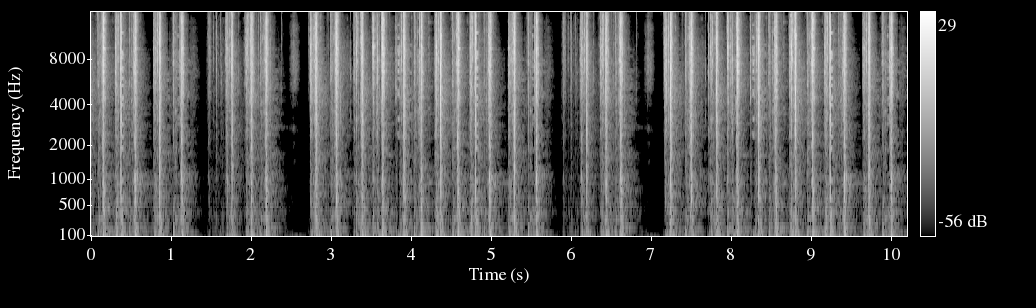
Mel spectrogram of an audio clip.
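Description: Fingertips press the keys of a vintage metal manual typewriter continuously, striking the typebars. Quick, bright, dry clacks come in uneven runs, broken by short pauses. Each strike has a sharp high snap over a faint low thump and dies away almost at once.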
